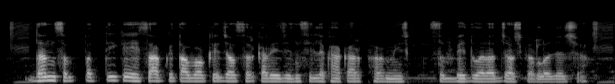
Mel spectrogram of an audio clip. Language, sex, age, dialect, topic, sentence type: Maithili, male, 56-60, Angika, banking, statement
